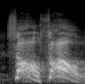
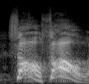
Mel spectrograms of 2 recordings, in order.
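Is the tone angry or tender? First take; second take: angry; angry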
